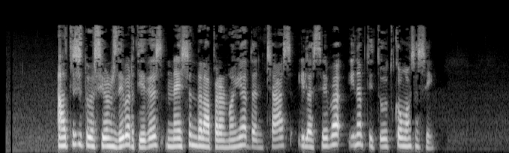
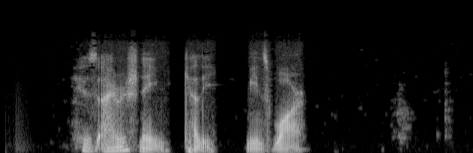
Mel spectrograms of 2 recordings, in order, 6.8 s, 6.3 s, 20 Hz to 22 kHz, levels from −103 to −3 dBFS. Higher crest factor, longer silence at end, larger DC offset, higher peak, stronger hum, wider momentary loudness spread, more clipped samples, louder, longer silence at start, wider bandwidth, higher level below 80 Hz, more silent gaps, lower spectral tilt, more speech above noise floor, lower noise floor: about the same, 20 dB vs 24 dB; second, 1.05 s vs 2.25 s; neither; first, 0 dBFS vs -12 dBFS; neither; second, 10 LU vs 13 LU; neither; first, -20 LUFS vs -33 LUFS; second, 0.75 s vs 1 s; first, 11.5 kHz vs 7.6 kHz; second, -70 dBFS vs -48 dBFS; neither; second, -5 dB/octave vs -7 dB/octave; second, 49 dB vs 57 dB; second, -69 dBFS vs -89 dBFS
